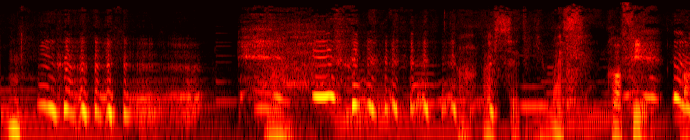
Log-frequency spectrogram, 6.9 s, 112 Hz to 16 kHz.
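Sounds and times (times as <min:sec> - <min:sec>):
person sobbing and whimpering: 0:00.0 - 0:05.0, 0:05.6 - 0:06.8
speech: 0:00.1 - 0:01.0, 0:04.9 - 0:06.8
person wailing: 0:02.6 - 0:03.9.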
